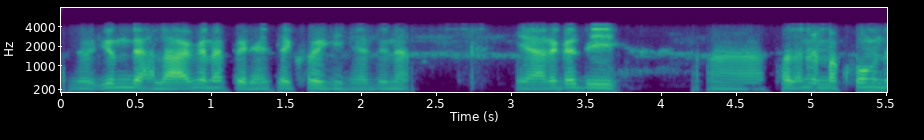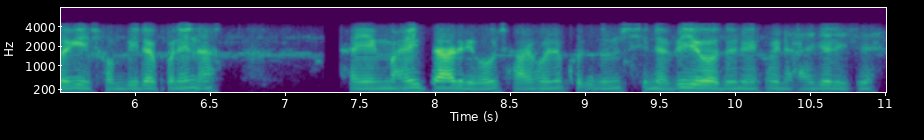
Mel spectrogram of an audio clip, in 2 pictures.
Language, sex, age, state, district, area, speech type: Manipuri, male, 30-45, Manipur, Kakching, rural, conversation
